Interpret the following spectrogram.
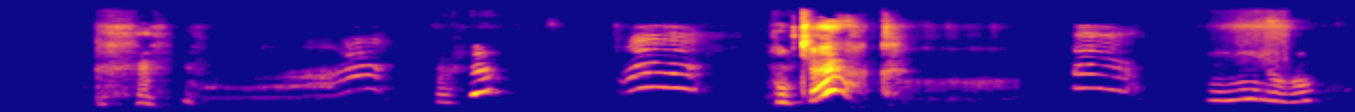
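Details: Indoor female cat interrupting keyboard work to get attention; about six distinct meows, each arched and rising then falling, mixed with brief human speech and a few clicks.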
